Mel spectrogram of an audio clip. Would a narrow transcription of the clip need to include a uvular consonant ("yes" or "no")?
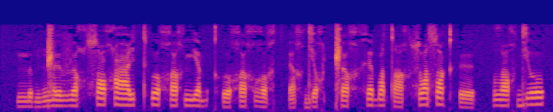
yes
